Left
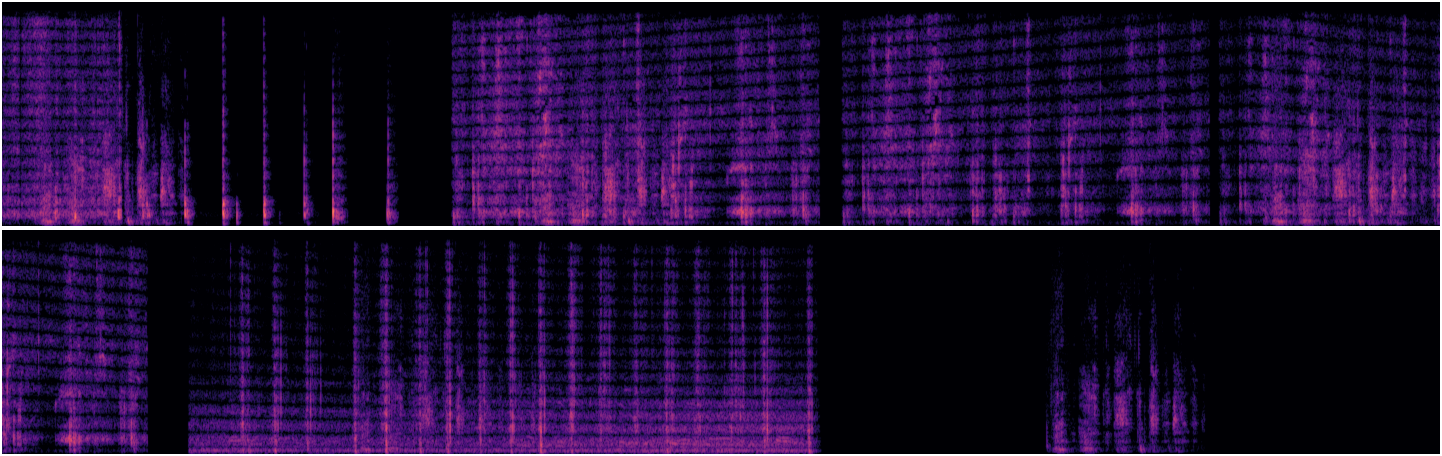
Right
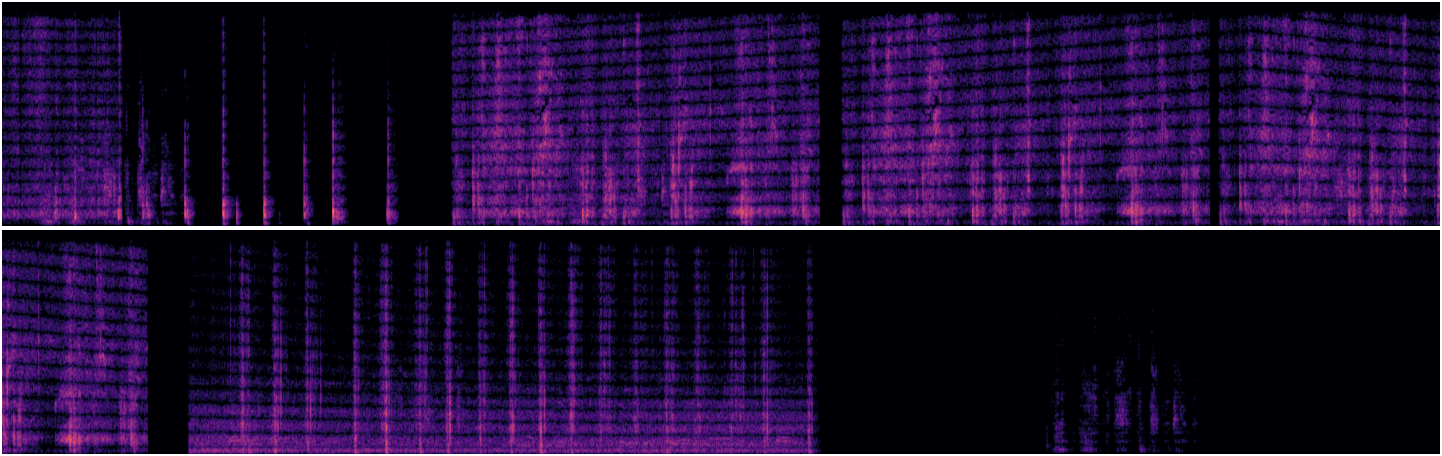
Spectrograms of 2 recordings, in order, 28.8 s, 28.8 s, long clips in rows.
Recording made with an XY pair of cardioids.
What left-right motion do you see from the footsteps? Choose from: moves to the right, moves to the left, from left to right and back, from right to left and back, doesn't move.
from left to right and back.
